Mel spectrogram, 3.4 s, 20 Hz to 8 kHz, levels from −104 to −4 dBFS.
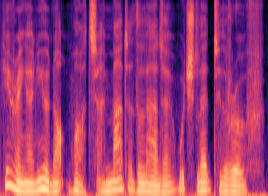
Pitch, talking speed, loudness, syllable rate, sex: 120 Hz, 250 wpm, -19 LUFS, 5.3 syllables/s, male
